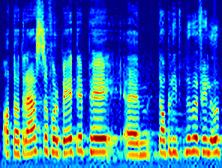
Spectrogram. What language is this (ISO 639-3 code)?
gsw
